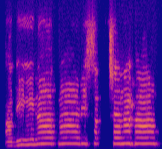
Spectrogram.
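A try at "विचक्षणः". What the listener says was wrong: It is not sa, sarpaha sa. It is charanam cha. Vichakshanaha. Adinatma vicha. You can see the akshara there, right? Vicha.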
